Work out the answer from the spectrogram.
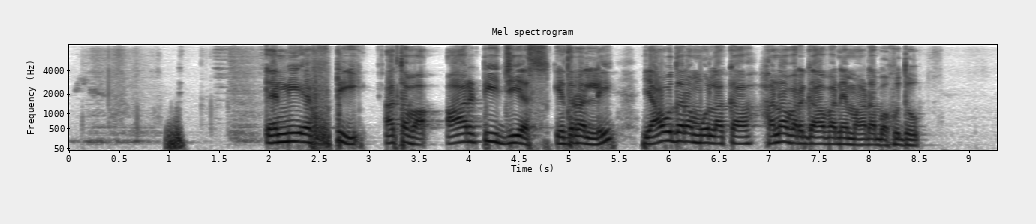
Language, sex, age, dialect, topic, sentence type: Kannada, male, 31-35, Coastal/Dakshin, banking, question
